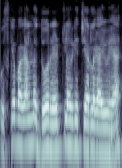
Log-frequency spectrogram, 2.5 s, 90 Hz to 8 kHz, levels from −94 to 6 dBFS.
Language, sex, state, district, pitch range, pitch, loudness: Hindi, male, Jharkhand, Garhwa, 140-160 Hz, 155 Hz, -13 LUFS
